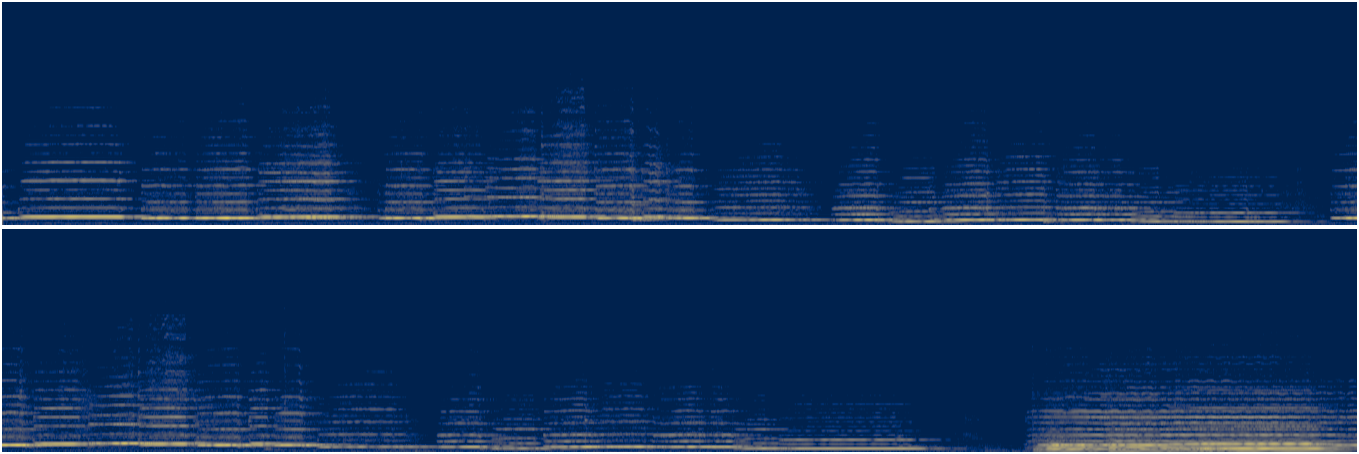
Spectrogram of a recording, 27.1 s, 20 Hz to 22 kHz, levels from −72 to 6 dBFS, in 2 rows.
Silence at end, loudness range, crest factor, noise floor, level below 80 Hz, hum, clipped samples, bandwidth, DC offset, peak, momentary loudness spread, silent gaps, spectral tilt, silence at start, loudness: 0 s; 11 LU; 16 dB; -61 dBFS; -76 dBFS; none; under 0.1%; 12.5 kHz; under 0.1%; -8 dBFS; 18 LU; none; -4 dB/octave; 0 s; -24 LUFS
